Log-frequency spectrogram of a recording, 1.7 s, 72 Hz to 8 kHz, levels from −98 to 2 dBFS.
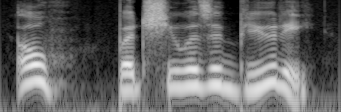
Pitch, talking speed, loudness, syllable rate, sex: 200 Hz, 210 wpm, -17 LUFS, 5.7 syllables/s, female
